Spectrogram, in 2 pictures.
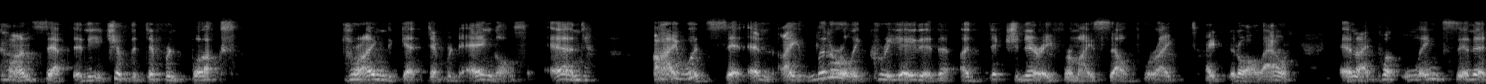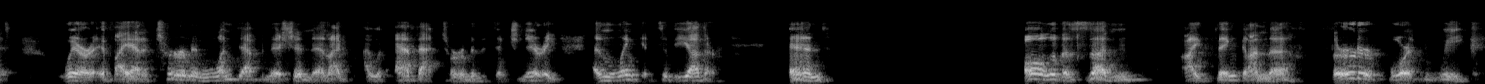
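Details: Adult woman with scratchy voice from spasmodic dysphonia, onset around 2010 and progressively worsening, no cure; her Botox injection was postponed by the doctor; spasmodic dysphonia.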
